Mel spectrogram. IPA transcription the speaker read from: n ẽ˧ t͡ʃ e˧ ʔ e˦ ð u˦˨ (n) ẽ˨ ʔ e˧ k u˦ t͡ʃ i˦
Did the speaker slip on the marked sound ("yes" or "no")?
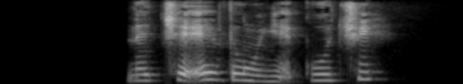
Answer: yes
